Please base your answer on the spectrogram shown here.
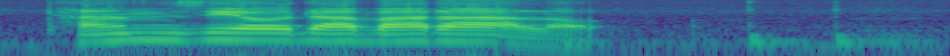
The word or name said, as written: Tanzio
